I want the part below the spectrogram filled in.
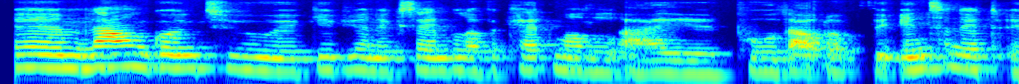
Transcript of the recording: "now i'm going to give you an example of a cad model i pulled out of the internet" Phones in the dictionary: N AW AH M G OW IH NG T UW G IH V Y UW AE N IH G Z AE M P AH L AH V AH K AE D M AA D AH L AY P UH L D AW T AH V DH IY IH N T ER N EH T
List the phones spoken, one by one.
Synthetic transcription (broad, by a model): N AW AH M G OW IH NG S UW G IH V Y UW AE N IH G S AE M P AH L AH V AH K AE D M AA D L AY P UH L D AW T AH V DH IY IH N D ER N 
